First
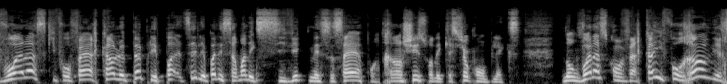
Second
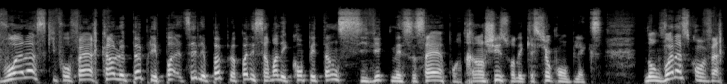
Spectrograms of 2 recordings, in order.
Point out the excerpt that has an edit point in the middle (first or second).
first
